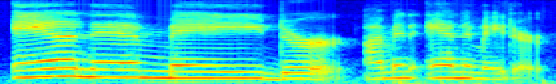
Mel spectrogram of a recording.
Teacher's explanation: Make sure that the T changes to a D in American English.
